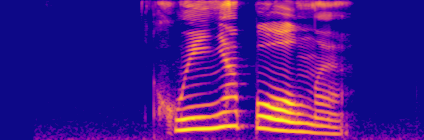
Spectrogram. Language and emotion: Russian, angry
